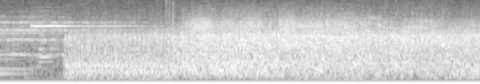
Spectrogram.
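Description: A short run of music notes gives way, about a third of a second in, to a sudden loud, steady rush of water: a cartoon sound effect of a log dam bursting and flooding.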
